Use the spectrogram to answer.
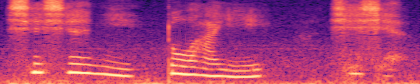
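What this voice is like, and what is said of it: Soft whispered voice. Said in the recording (Chinese): “小小声的说”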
